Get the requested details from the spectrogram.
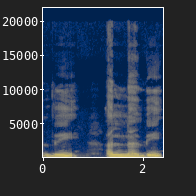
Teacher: زبان کی نوک جو ہے آگے سے زبان کا سرا اوپر والے 2 دانتوں کے کنارے سے لگتا ہے، نیچے جہاں پہ آپ کسی چیز کو کاٹتے ہیں، بائٹ کرتے ہیں اس حصے پہ جا کے لگتا ہے، لیکن زبان باہر نہیں نکلتی، نرم حرف ہے۔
